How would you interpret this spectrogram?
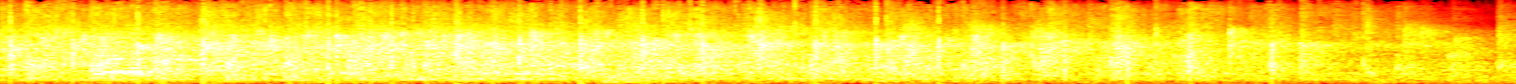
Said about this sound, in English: And so at this point, we should give a round of applause to our wonderful panel.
